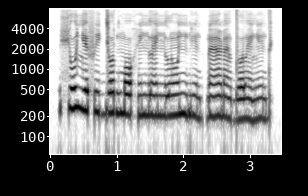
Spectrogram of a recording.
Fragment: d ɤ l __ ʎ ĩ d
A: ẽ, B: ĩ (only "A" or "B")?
A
